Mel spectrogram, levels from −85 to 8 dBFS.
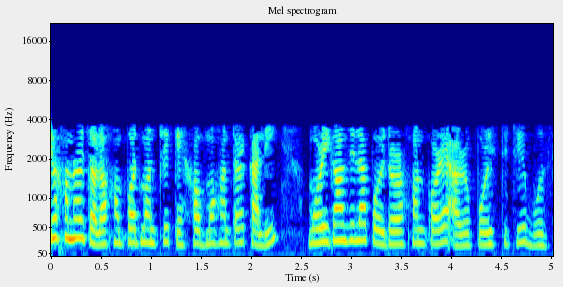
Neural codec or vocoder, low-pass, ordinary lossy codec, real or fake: none; 3.6 kHz; none; real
